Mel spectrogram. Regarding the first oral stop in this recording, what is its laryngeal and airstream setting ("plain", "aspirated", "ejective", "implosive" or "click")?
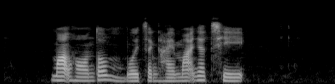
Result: plain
